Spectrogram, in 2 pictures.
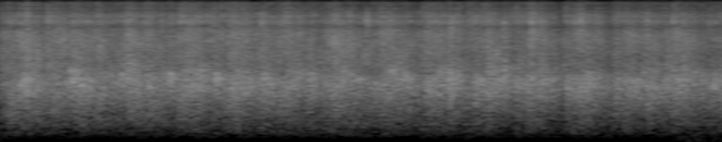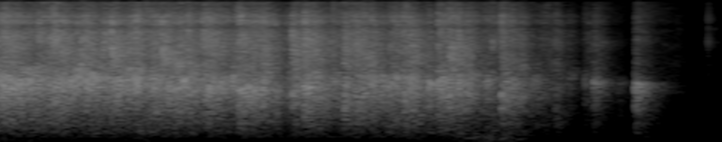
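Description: A church congregation applauds in a long, dense burst of clapping that holds steady, then thins and dies away near the end.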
